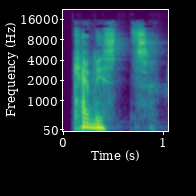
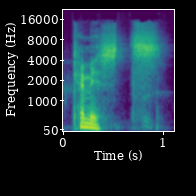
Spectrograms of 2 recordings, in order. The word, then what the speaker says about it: chemists: shop of the Baker it's quite difficult to say chemists chemists it's good it's difficult for Spanish speakers because of the consonants together there's like three continents together chemists Craig can you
